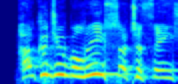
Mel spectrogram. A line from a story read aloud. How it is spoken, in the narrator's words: cried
